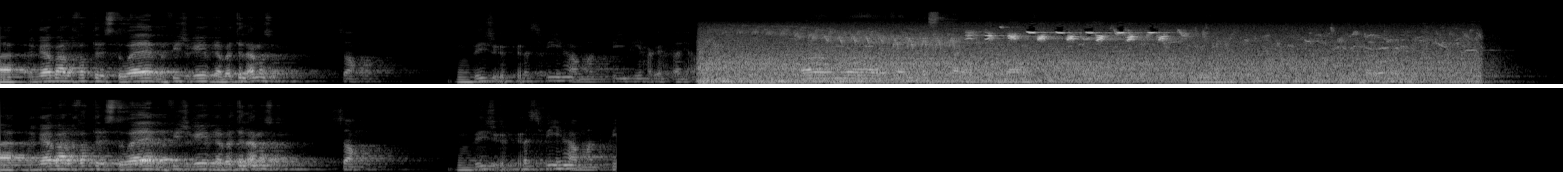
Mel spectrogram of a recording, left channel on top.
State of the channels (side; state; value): right; drops out; at 6.2 s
